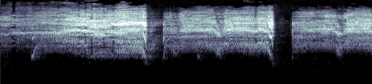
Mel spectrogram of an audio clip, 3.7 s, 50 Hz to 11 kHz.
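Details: At a peregrine falcon nest in Reda, Poland, 4 May 2023, during a food delivery by the parents: loud, drawn-out grating screams, three sustained rasping bursts with brief pauses.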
